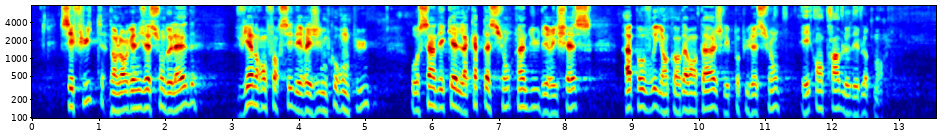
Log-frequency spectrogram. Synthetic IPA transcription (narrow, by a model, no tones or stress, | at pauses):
sefɥit̪d̪ɑ̃lɔʁɡanizasjɔ̃d̪əlɛd̪ | vjɛnʁɑ̃fɔʁsed̪eʁeʒimkɔʁɔ̃py | osɛ̃d̪ekʲɛlːakap̚t̪asjɔ̃ʔɛ̃d̪yd̪eʁiʃɛs | apɔvʁiɑ̃kɔʁd̪avɑ̃t̪aʒlepɔpylasjɔ̃eʔɑ̃t̪χavləd̪evlɔpmɑ̰̃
